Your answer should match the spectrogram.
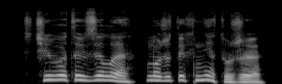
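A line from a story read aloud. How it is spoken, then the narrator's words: Sighing. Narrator (Russian): вздохнула Наташа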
